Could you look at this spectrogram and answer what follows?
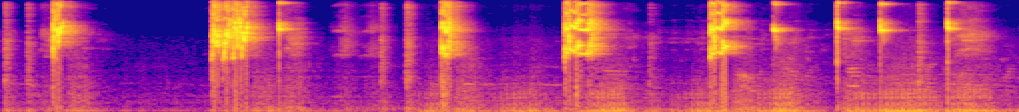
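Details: Lovebird used as a prompt to set another lovebird chattering (ngekek): loud, harsh, high chirps in short bursts, spaced irregularly about a second or more apart, with quiet gaps between.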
